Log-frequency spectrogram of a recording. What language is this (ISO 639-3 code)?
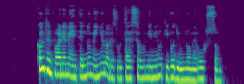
ita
